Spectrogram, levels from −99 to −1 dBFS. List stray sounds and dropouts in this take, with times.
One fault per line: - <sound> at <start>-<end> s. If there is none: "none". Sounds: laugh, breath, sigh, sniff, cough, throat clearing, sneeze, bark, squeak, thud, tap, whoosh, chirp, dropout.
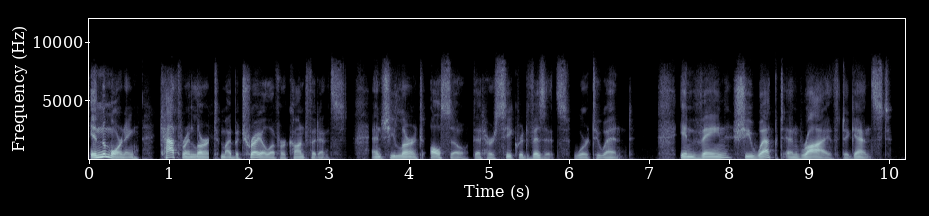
- dropout at 1.5-1.6 s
